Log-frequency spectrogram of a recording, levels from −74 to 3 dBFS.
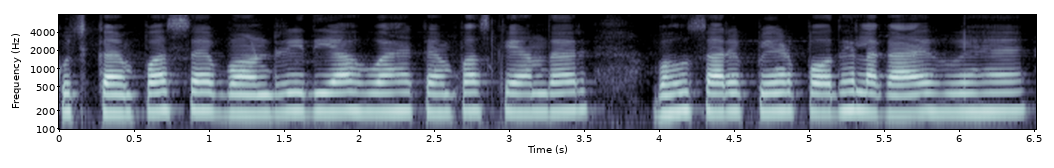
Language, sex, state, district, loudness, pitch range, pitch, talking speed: Hindi, female, Jharkhand, Garhwa, -15 LUFS, 190-200 Hz, 195 Hz, 145 wpm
